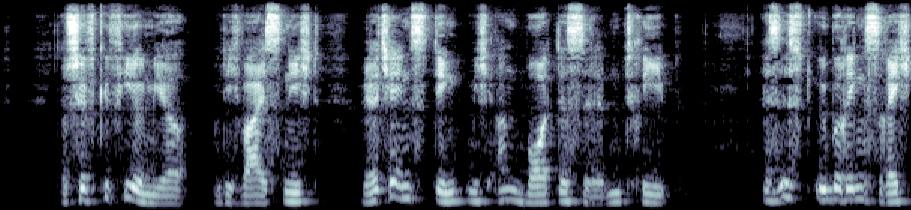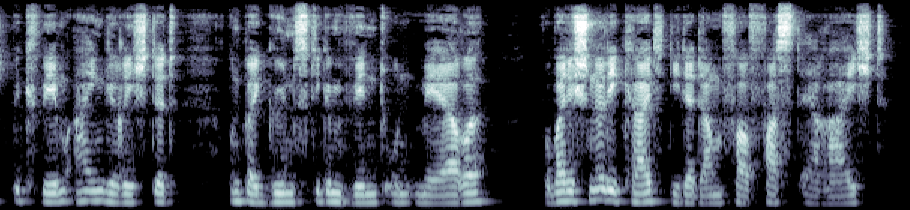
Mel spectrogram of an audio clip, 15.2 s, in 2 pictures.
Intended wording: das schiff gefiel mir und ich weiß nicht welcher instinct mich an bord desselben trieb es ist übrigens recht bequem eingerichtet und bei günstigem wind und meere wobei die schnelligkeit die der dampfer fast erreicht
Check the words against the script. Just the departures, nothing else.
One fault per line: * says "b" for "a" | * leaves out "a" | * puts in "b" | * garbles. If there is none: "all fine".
all fine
